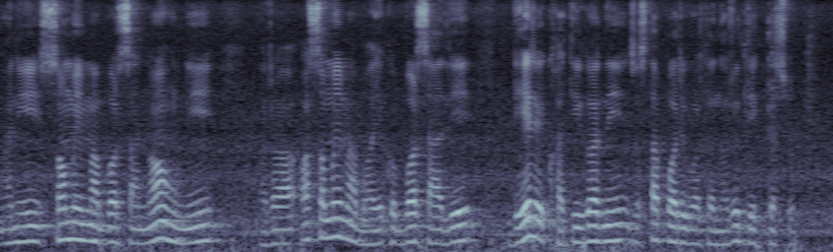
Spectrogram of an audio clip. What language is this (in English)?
Nepali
